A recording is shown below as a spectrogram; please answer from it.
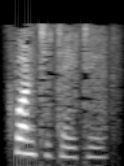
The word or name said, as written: quantitative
